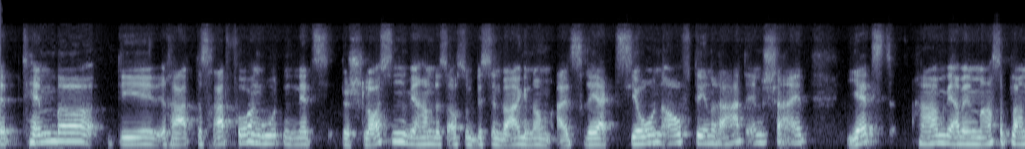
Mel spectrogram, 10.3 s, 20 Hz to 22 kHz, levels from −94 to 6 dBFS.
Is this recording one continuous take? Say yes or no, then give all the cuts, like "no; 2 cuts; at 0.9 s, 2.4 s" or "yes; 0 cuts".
yes; 0 cuts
